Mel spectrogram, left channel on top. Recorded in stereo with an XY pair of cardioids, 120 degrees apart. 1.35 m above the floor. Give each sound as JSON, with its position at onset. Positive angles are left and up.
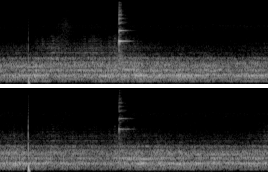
{"t": 1.2, "sound": "a clink", "azimuth_deg": 65, "distance_m": 0.6}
